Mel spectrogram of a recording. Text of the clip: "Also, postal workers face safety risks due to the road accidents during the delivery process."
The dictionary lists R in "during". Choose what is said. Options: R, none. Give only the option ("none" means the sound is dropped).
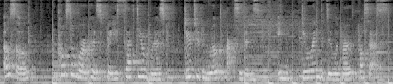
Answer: none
